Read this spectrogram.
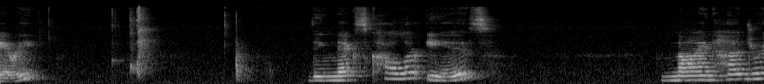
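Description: A woman talks calmly and close to a microphone, in short phrases with pauses.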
